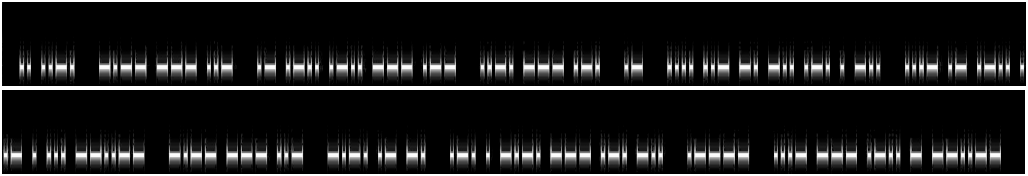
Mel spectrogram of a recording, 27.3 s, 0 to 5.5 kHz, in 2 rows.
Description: Morse code, heard as a keyed tone, about 25 wpm, 600 Hz. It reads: IF YOU ALLOW FOR A HUNDRED VALUES, YOU CAN RECORD 1 VOLT,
